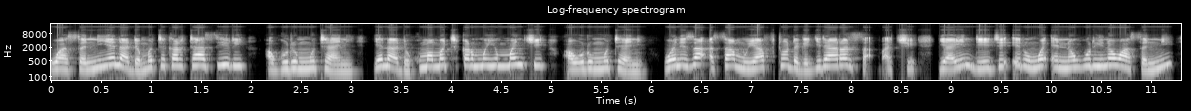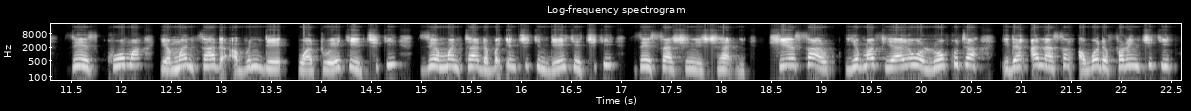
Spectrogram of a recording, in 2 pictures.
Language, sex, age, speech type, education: Hausa, male, 15-29, spontaneous, secondary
